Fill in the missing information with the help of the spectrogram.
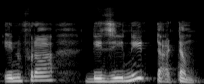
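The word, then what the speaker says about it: infra dignitatem: थोड़ा प्रोनाउंसिएशन ध्यान देंगे, ये है इंफ्रा डिजीनी टाटम।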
